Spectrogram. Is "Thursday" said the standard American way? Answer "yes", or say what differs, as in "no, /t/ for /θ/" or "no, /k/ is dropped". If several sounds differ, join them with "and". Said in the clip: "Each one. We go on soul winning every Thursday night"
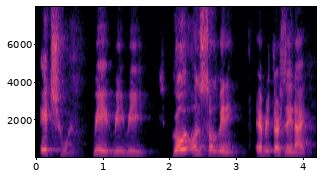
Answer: no, /t/ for /θ/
